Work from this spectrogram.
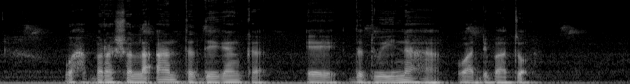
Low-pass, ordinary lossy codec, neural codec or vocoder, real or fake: none; none; none; real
